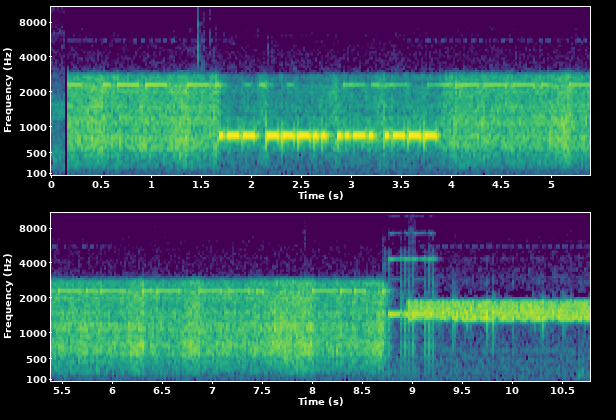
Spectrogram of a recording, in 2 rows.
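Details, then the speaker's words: Kenwood TS-950S HF transceiver, previously deaf receiver, after RF-to-IF board (CN7) troubleshooting and reassembly: steady speaker hiss with a clean, sharply keyed narrow CW Morse signal on 20 m; receiving normally. "That was a narrow little CW on 20 m."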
